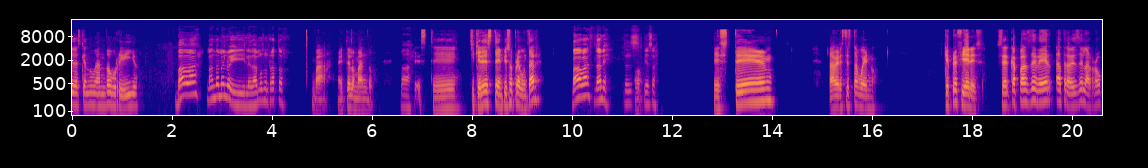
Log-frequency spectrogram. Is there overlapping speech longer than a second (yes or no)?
no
